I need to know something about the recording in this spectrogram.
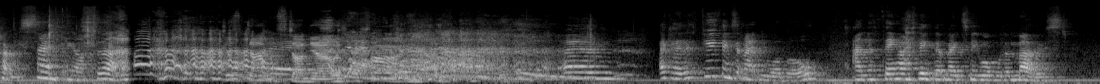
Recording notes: Wobble is live at Byrdie HQ in Central London. In front of an invited audience of Wobble listeners and Byrdie super fans.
